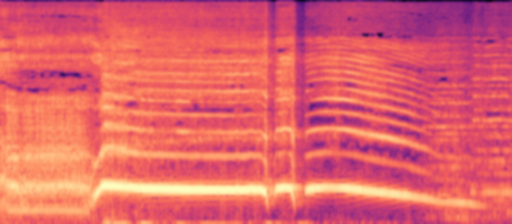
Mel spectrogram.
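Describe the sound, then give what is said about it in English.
A hoarse, rough wolf howl starts with a ragged, noisy onset, then swells into a loud sustained tone. The tone breaks off briefly, resumes, and slowly slides downward as it fades out. “That wolf was having a bad starter. Yeah, the beginning of that was rough. That's a wolf that smokes a pack of Reds every day.”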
